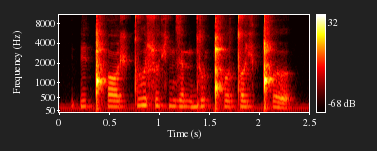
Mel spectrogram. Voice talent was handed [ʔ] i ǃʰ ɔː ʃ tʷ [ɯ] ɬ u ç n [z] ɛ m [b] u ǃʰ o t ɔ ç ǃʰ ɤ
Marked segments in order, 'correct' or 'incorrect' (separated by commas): correct, correct, correct, incorrect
